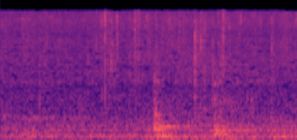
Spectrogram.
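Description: Sliced onions and green chillies sizzling in oil in a metal karahi while a wooden spatula stirs them, with a few scrapes against the pan about a second in.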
